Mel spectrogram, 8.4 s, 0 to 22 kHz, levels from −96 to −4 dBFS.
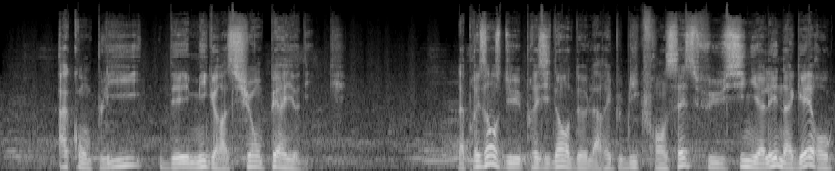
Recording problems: chatter from many people; noticeable; throughout; 20 dB below the speech

